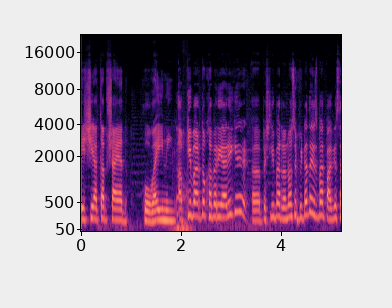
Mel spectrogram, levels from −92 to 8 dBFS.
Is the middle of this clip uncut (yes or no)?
no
